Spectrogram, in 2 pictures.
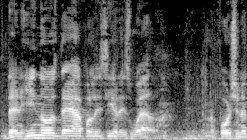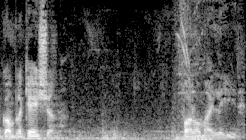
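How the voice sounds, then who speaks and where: Casting: male actor as calm Italian assassin, low register, measured and determined, game cutscene, faint noise behind. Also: lightly acted. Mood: businesslike. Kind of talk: video game cutscene acting.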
